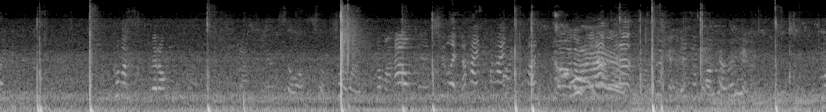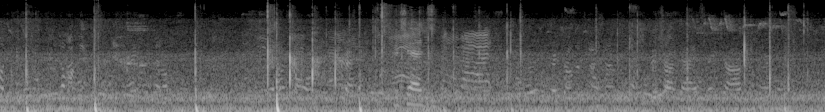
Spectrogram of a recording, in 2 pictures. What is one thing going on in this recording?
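Young women call out to each other during play.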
